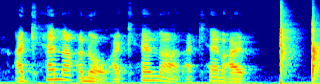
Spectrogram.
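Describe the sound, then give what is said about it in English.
A man talks, then two sharp hand claps ring out in quick succession once his speech stops. “I gotta clap it up because my man's lineup is sharp.”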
